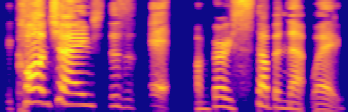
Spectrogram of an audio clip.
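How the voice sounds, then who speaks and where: A woman's voice: fairly high pitch, sing-song, a little fast, sharp tone, no echo, clean studio sound. A woman hosting a casual book chat, effusive and emphatic, repeating herself for emphasis. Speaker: podcast host interviewing an author.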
